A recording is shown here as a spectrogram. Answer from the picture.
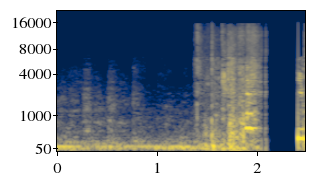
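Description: A dog panting over a steady low hum, with a louder scuffle in the last half second.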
